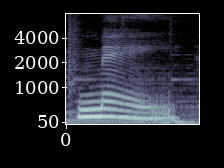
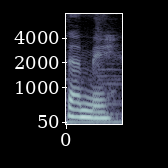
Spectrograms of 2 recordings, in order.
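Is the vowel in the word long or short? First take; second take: long; short. First: The vowel is drawn out long. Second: The vowel is cut short. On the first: The speaker calls it right. "علينا أن نمد الـ A قليلا" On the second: The speaker calls it wrong. "وليس مه"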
